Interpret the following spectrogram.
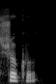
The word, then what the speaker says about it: Xoko: ce qui s'appelle Xoko, ça se prononce Choco, mais ça s'écrit X O.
